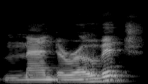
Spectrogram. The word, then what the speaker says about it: Mandurovic: And today I'm privileged to have Mandurovic. Have I said it right? Yeah, that's probably the Western world pronunciation. Well, Yes, would I say Mandurovic?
